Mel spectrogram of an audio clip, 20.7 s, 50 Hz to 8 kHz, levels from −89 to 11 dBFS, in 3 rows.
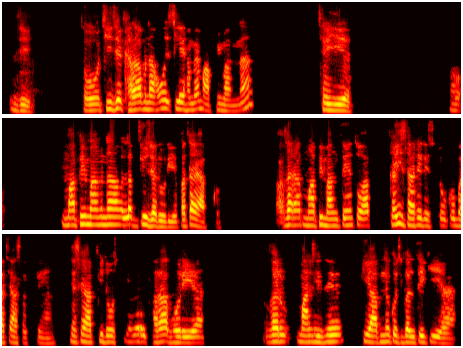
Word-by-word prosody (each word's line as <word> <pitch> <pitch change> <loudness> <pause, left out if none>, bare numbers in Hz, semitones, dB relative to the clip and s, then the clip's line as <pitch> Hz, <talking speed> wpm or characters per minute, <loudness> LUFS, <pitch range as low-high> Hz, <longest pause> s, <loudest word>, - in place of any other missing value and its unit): जी। 155 -3 -4 0.8
तो 160 0 0
चीज़ें 195 +6 +2
ख़राब 180 +3 +4
ना 180 - +3
हो 205 +5 -2
इसलिए 195 -1 0
हमें 180 +3 -3
माफ़ी 165 +2 -3
माँगना 145 0 -4 1.0
चाहिए। 160 -5 +3 1.5
अ, - - -15 1.1
माफ़ी 195 +3 +4
माँगना 205 0 +4
मतलब 195 -3 +3
क्यों 210 - +5
ज़रूरी 150 -4 +1
है, 140 - -4
पता 165 +4 +3
है 180 - +5
आपको? 465 - -3 0.9
अगर 195 0 +3
आप 190 0 -2
माफ़ी 180 +3 +1
माँगते 175 +1 0
हैं 190 - -2
तो 190 - -1
आप 180 - +1 0.3
कई 215 +3 +3
सारे 185 -1 +2
रिश्तों 170 0 -9
को 180 - -7
बचा 160 -1 -2
सकते 145 +1 -18
हैं। 135 -1 -17 0.3
जैसे 170 +1 -5
आपकी 160 +2 0
दोस्ती 165 +2 -6
अगर 175 0 -2
ख़राब 170 0 +2
हो 155 - +4
रही 150 -1 +1
है, 150 0 0 1.0
अगर 175 +2 +3 0.3
मान 165 0 +3
लीजिए 170 +2 +1 0.3
कि 185 - -3
आपने 170 +3 -1
कुछ 170 -5 -4
गलती 160 0 +2
की 160 +1 -2
है 135 -1 -4
170 Hz, 150 wpm, -23 LUFS, 155-190 Hz, 1.5 s, क्यों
